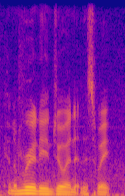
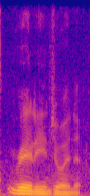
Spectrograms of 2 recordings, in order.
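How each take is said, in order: First: Said in the usual way. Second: Put-on Southern American accent. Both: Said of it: "The southerly American accent".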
